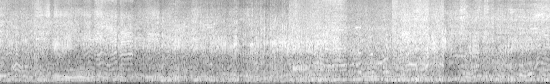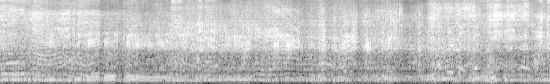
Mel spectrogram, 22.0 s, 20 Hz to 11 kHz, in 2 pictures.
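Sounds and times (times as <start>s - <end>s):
dirt bike engines revving: 0.0s - 22.0s.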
